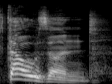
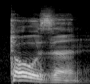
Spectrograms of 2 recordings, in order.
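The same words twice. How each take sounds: First: THOUSAND as "tau-zand", D sounded; English-style THOUSAND, full "and"; English pronunciation. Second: THOUSAND as "tow-zn", no D; Jamaican pronunciation. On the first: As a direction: finish THOUSAND on a clear D. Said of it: "ends with N D in English". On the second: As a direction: drop the D of THOUSAND. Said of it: "You only stop at N". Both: Shown as a demonstration.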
